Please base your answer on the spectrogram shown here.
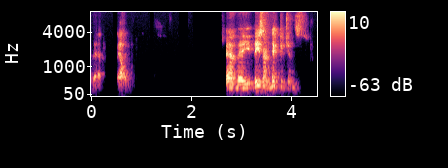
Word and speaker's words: pnictogens: And these are pnictogens. The nitrogen group starts with a P actually, but the P is silent.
